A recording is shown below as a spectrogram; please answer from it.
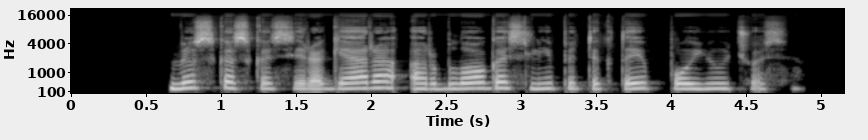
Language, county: Lithuanian, Marijampolė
